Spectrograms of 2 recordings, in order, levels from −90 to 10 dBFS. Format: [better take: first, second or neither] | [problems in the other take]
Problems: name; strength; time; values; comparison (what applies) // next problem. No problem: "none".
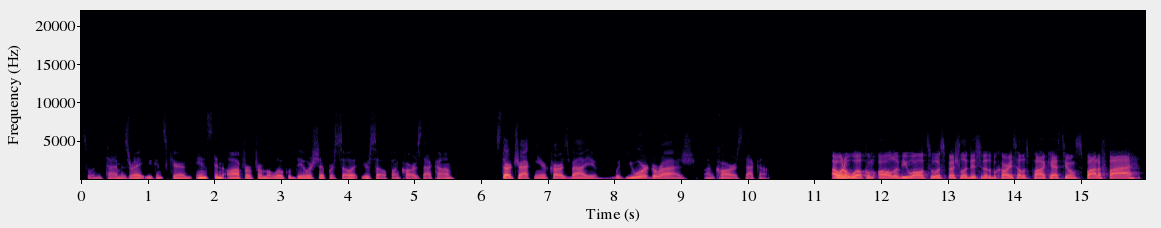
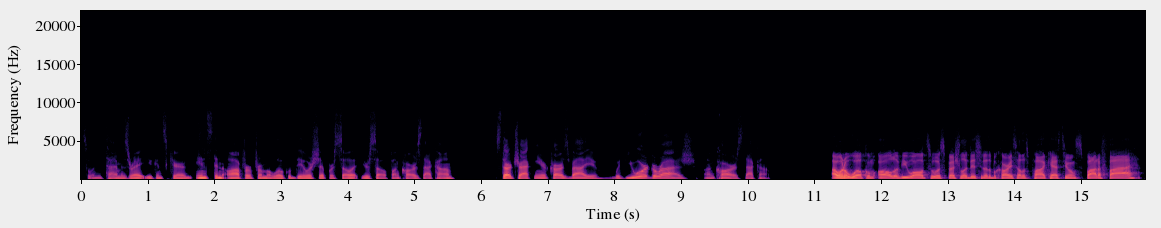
neither | muffled; very; fading above 1.5 kHz; the same in both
